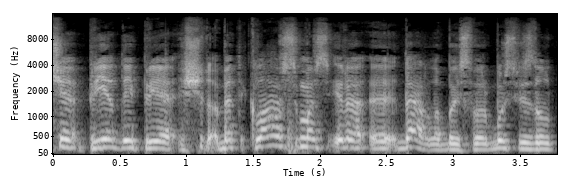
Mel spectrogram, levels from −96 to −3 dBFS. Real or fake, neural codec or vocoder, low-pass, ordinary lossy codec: fake; vocoder, 44.1 kHz, 128 mel bands every 256 samples, BigVGAN v2; 14.4 kHz; AAC, 48 kbps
